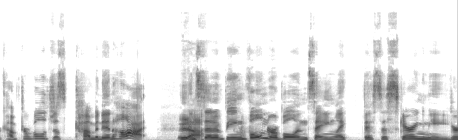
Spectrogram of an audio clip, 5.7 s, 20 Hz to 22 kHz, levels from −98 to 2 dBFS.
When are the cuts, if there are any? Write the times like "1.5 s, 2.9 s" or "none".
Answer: none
